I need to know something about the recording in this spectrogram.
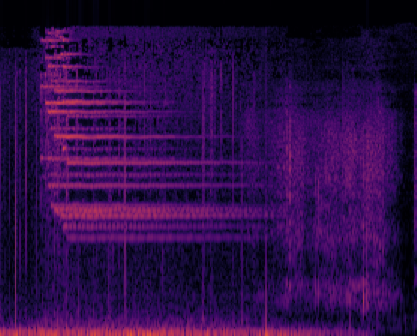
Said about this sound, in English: You can follow along in your book. You'll know it's time to turn the page when you hear the chimes ring like this.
